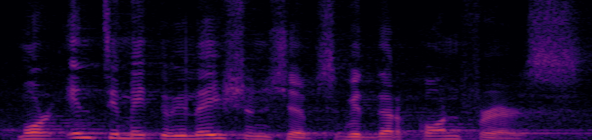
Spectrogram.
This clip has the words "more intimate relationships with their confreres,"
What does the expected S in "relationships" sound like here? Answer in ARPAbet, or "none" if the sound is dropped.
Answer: S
